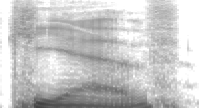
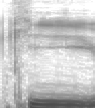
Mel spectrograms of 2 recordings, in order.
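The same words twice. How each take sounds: First: The city name is said in its older form. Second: The city name is said in its newer form. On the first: This is how the speaker believed it was said. The speaker calls it wrong. "I thought it was Kiev" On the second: This is how others now say it. The speaker calls it right. "they keep saying Kiev"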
